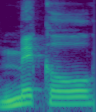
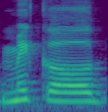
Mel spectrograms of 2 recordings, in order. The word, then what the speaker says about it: Mickle: Lazada called Mickle. Mickle. Rhymes with Zickle. M-I-C-K-L-E.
